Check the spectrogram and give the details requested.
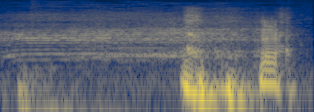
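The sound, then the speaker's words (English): Two short, wavering bleats from a baby sheep in quick succession, fairly loud, rising out of a quiet, steady background hum. “Sheep baby.”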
